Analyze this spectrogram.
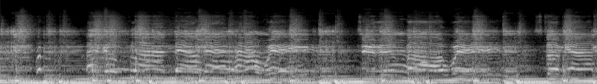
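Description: Live party band playing an upbeat number. A wavering melody line, possibly a singer, runs over a steady bass and drums.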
